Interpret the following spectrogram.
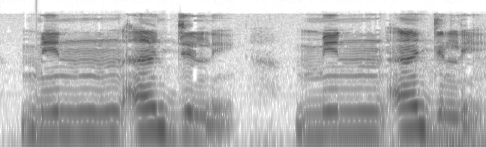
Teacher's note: bacaan Qolqolah Sugro huruf Jim sukun di tengah-tengah kata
